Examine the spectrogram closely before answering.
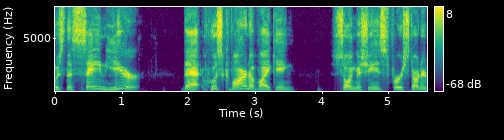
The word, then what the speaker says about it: Husqvarna: It's not 3 syllables, 2 syllables. It's the same year Husqvarna, I guess that still is 3 syllables, isn't it? Husqvarna. It's 3 syllables, not 4 syllables.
